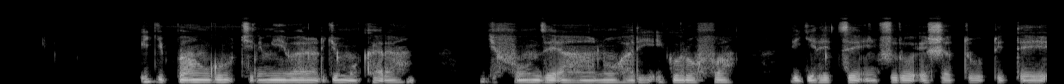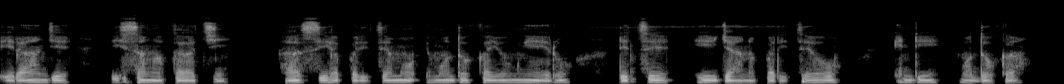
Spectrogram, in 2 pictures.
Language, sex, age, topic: Kinyarwanda, male, 25-35, government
